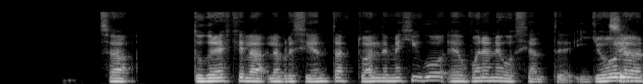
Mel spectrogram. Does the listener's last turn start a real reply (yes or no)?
no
